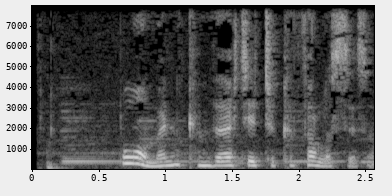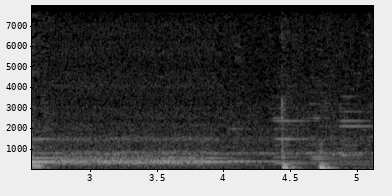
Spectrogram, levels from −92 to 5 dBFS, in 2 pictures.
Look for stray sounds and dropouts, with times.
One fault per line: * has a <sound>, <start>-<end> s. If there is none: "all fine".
all fine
